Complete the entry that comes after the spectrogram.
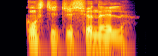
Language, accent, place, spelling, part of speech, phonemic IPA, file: French, France, Lyon, constitutionnel, adjective, /kɔ̃s.ti.ty.sjɔ.nɛl/, LL-Q150 (fra)-constitutionnel.wav
- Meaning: constitutional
